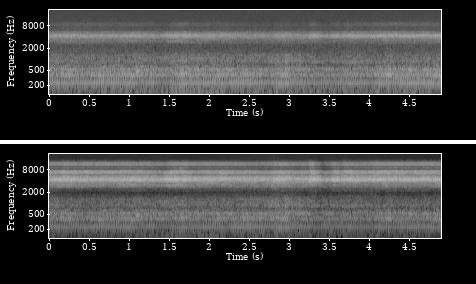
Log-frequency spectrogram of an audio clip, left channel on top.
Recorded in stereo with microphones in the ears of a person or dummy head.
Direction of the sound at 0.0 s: 80° right.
